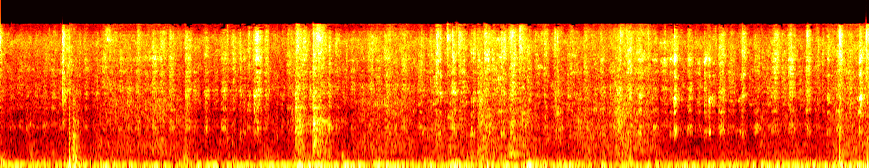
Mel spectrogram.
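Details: Several puppies at play, their rapid breathy panting running almost continuously, broken by scratchy rustling bursts and scuffles as they tumble together; no other animals or voices stand out.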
